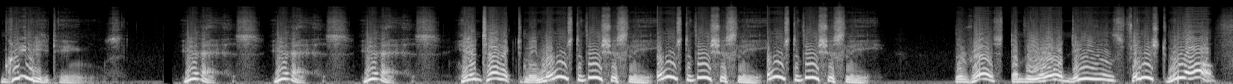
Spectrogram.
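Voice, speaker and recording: A man speaks in a put-on character voice, pitched high for a man. His pace is very slow. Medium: video game. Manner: repetitive, sardonic.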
